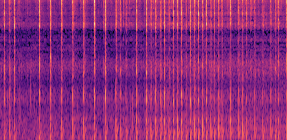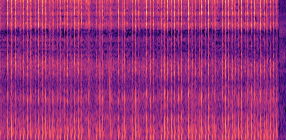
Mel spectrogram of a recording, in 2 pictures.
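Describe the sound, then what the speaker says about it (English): An Indian Flying Merkel board track racer motorcycle fires and runs after a push start, its engine pounding in rapid, loud, uneven bangs that settle into a dense clattering rhythm close by. "There's no way to start the motorcycle except to push start it."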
